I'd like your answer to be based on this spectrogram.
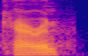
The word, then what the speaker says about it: Charon: And so, of course, Pluto has its large moon, Charon. Mm-hmm. And I think it also can be pronounced Charon.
